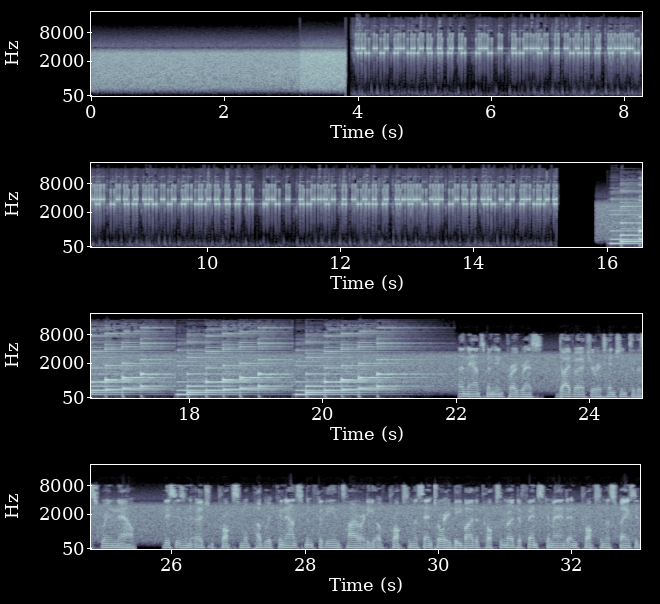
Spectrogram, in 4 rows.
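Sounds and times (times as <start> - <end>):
emergency alert tones: 16.0 - 22.0.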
